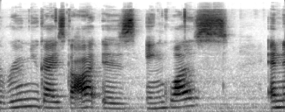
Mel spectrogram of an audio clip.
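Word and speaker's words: Ingwaz: And the rune you guys got is inguaz. And it's uh that's how it's pronounced. Um if you guys want to like look it up yourselves, it's i n g w a z, but it's pronounced inguaz.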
